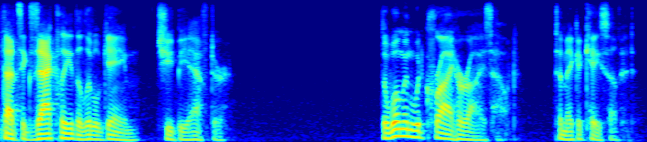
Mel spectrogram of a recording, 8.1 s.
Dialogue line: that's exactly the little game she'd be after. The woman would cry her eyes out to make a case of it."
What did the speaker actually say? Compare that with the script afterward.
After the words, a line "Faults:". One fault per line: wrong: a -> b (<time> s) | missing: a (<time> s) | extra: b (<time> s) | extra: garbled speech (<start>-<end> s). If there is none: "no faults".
that's exactly the little game she'd be after. The woman would cry her eyes out to make a case of it."
Faults:
no faults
